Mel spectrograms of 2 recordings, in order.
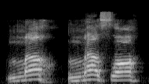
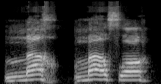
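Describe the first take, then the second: The two takes are said the same way.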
